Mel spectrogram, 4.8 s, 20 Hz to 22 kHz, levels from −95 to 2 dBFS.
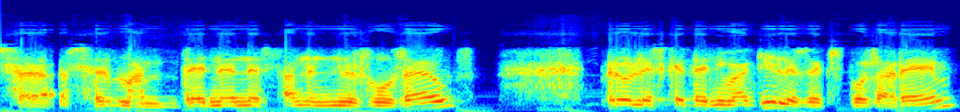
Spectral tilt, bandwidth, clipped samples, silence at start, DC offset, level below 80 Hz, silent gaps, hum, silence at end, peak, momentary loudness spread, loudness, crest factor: -4.5 dB/octave; 9 kHz; under 0.1%; 0 s; under 0.1%; -60 dBFS; none; none; 0 s; -8 dBFS; 6 LU; -20 LUFS; 14 dB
